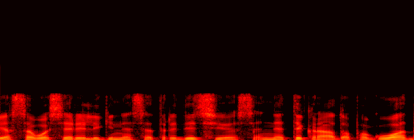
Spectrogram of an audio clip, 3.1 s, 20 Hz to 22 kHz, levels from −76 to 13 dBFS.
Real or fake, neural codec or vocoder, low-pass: real; none; 7.2 kHz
